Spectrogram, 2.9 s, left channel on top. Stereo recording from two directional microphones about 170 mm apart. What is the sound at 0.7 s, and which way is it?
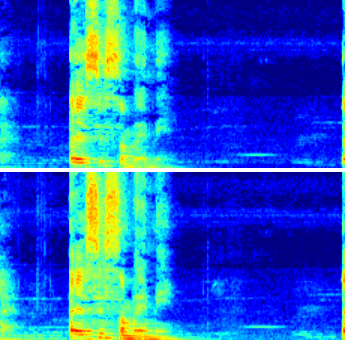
Speech, 15° left (ahead or behind).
